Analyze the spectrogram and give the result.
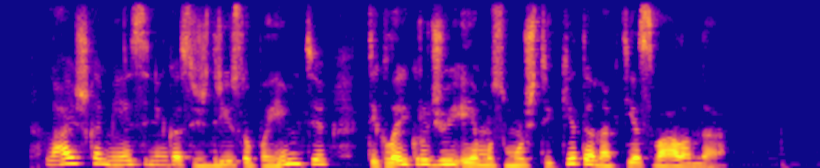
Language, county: Lithuanian, Vilnius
